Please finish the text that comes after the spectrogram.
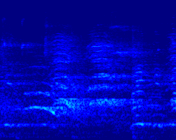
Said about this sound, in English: Burkett brings it across the head of the key with the right-hand bounce.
